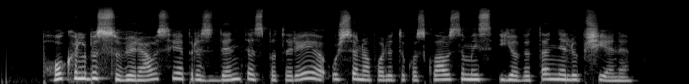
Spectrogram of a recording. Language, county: Lithuanian, Šiauliai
